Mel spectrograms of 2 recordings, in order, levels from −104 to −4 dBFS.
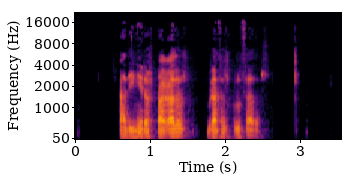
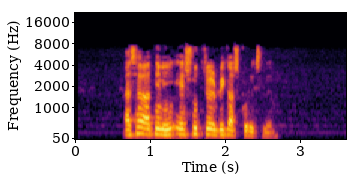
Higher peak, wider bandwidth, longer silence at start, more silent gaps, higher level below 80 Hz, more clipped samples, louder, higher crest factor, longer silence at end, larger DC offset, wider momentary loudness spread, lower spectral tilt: second, -12 dBFS vs -2 dBFS; first, 16 kHz vs 7.8 kHz; about the same, 0.6 s vs 0.65 s; first, 1.71-1.76 s vs none; second, -70 dBFS vs -58 dBFS; neither; second, -32 LUFS vs -16 LUFS; first, 22 dB vs 16 dB; about the same, 1.05 s vs 1 s; neither; first, 19 LU vs 13 LU; first, -6 dB/octave vs -4.5 dB/octave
